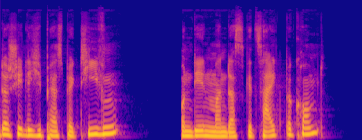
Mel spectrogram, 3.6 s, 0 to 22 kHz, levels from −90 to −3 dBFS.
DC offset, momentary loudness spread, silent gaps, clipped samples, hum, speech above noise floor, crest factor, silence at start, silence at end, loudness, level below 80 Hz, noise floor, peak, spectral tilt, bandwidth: under 0.1%; 5 LU; 1.67-1.71 s; under 0.1%; none; 61 dB; 14 dB; 0 s; 0.45 s; -19 LUFS; -42 dBFS; -78 dBFS; -4 dBFS; -7 dB/octave; 13.5 kHz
